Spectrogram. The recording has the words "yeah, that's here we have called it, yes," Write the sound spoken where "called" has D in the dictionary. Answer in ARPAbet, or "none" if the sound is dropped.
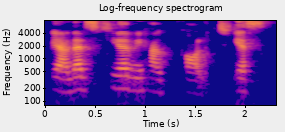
none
